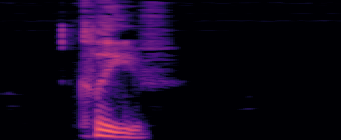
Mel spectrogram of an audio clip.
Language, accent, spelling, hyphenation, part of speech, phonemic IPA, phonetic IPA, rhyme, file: English, Australia, cleave, cleave, verb / noun, /ˈkliːv/, [ˈkʰl̥ɪi̯v], -iːv, En-au-cleave.ogg
- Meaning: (verb) To split or sever something with, or as if with, a sharp instrument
